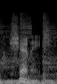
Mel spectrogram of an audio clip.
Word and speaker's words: Xeni: A That's how you spell it, but it's pronounced Chenny.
